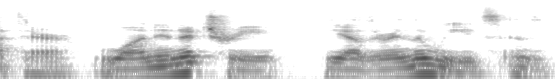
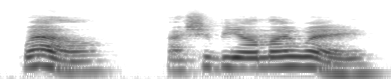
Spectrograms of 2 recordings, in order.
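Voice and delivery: high, louder, brisk opening; opossum taking leave; 10 semitones higher, 8 dB louder than usual. Acted. Opossum leaving after awkward silence, high and sociable. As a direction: break an awkward silence brightly.

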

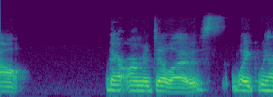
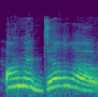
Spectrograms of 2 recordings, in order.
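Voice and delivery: firm correction; 9 semitones higher, 6 dB louder than usual. Retold or imitated. Mom correcting the word.

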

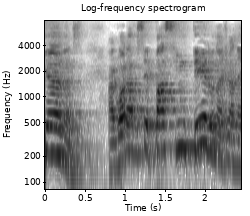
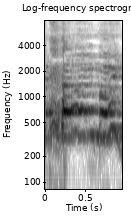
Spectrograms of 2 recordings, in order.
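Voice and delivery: mock crying; 8 semitones higher than usual. Child coming from afar before being hit, mock crying. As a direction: wail for mum in pretend tears. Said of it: "já vinha chorando".

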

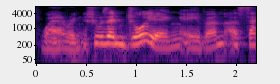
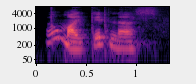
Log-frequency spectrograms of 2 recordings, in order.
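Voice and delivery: ordinary delivery

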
